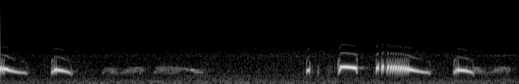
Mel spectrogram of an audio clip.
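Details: Female spotted dove calling to stir males into cooing: short low coos, some falling in pitch, given in loose bursts with gaps, then a cluster of louder coos and a long descending note near the end.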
